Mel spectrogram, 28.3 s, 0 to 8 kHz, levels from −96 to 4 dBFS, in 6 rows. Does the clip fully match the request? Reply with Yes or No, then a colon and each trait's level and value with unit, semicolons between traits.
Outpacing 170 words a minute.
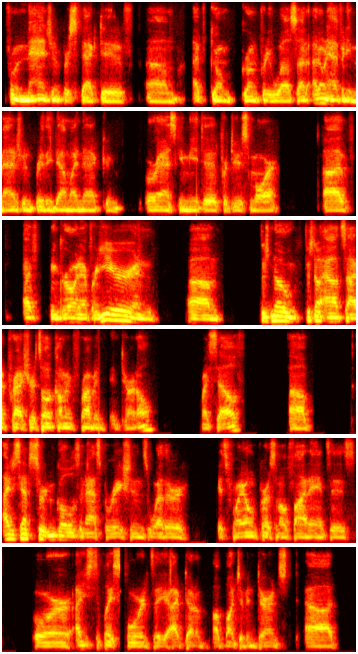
No: average, 165 wpm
